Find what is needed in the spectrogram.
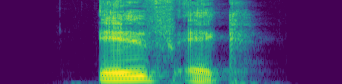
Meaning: hendecagon, undecagon
- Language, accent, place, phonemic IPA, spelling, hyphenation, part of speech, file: German, Germany, Berlin, /ˈɛlfˌ.ɛk/, Elfeck, Elf‧eck, noun, De-Elfeck.ogg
